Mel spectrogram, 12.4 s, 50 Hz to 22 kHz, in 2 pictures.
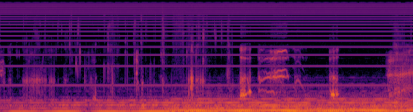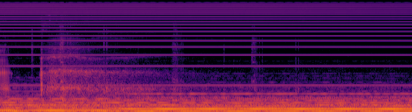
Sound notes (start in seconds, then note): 1.0 slurping; 5.7 wheezing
